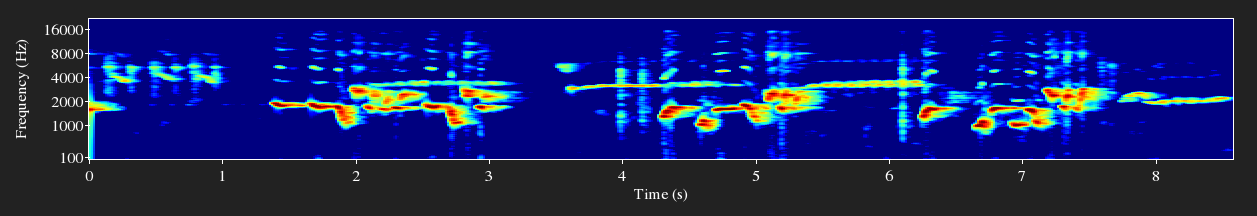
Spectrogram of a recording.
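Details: White-rumped shama song played to provoke other shamas into singing: loud varied whistled phrases with rising and falling notes around mid pitch, fast chattering bursts and short pauses between phrases.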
